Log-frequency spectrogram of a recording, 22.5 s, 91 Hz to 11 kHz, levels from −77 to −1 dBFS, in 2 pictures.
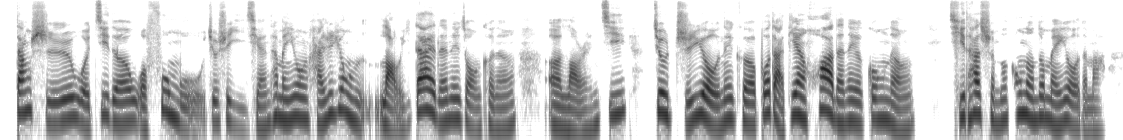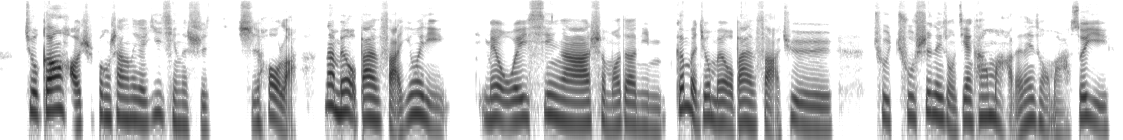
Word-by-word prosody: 当 235 +1 +4
时 175 -2 -1
我 170 -6 -1
记 215 +7 -6
得 170 -2 +1
我 175 -5 -1
父 240 - -3
母 185 -10 -5
就 175 - -5
是 175 +1 -5
以 140 -4 -16
前 145 +4 -6
他 205 +5 -3
们 185 -1 0
用 200 0 0
还 165 -2 -3
是 220 - -1
用 230 -9 -1 0.2
老 - - +2
一 145 - -13
代 250 +6 +6
的 170 0 -2
那 190 +1 -1
种 150 -7 -5
可 150 - -7
能， 140 +3 -7 0.3
呃， 150 -1 0
老 130 -3 -1
人 130 +7 -9
机， 220 +6 -4 0.2
就 230 -2 +3
只 180 -3 -4
有 185 -8 +4
那 185 +5 -1
个 170 -3 0
拨 220 +8 +2
打 - - +3
电 215 -3 +3
话 250 +4 +7
的 170 - 0
那 175 +1 -2
个 165 - -3
功 185 +2 -3
能， 140 -3 -4 0.3
其 205 - -2
他 220 +2 +4
什 205 -3 -3
么 185 - -4
功 220 +4 -3
能 205 -4 +2
都 200 - 0
没 165 -3 -2
有 160 -5 -1
的 120 - -9
嘛。 130 0 -10 0.4
就 235 -2 +2
刚 255 +4 +10
好 160 -9 +4
是 170 - -6
碰 210 -2 -2
上 195 -1 0
那 - - -1
个 175 -2 -1
疫 220 +5 -6
情 175 -4 -7
的 160 - -7
时 145 -1 -8 0.3
时 170 +2 -3
候 165 - +2
了， - - -1 0.3
那 300 -1 +5
没 235 -3 +5
有 230 -3 +4
办 195 -1 +5
法， - - +2
因 210 - -3
为 225 - +3
你 145 - -5 0.3
没 190 0 -3
有 190 -2 +1
微 180 +3 0
信 205 +1 -3
啊 170 -1 +5
什 175 -1 -4
么 155 +2 -3
的， 165 -1 0
你 150 -1 -9 0.3
根 270 +2 +2
本 - - +2
就 200 - -1
没 175 -3 -2
有 160 -3 0
办 170 0 0
法 - - -2
去 145 -6 -5 0.4
出 195 - -6
出 205 +4 -7
示 230 +4 -1
那 210 - +2
种 155 -7 -5
健 185 +7 -1
康 200 +3 -2
码 185 -5 -4
的 - - -7
那 180 +3 -2
种 165 -3 -9
嘛。 - - -13
所 200 - 0
以， 155 -7 -5
180 Hz, 290 characters per minute, -24 LUFS, 160-205 Hz, 0.4 s, 刚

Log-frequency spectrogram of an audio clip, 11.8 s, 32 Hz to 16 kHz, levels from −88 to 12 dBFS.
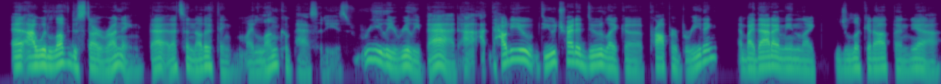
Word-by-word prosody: And 125 +2 +5
I 120 - +8
would 130 0 +4
love 145 +5 +3
to 120 - -2
start 105 -3 +1
running. 90 -4 -2
That 110 +3 +1
that's 105 +5 -4
another 110 +2 -1
thing. 85 -6 -12
My 80 -1 -10
lung 90 +10 -3
capacity 100 -8 -10
is - - -10
really, 170 - -1
really 110 -5 -1
bad. - - +3
I - - 0
I - - -2
how 145 - +6
do 190 - -1
you 195 -9 +2
do 115 - -8
you 160 +5 +1
try 170 +1 +4
to 160 -2 +3
do 130 +2 -1
like 110 -6 -3
a 90 -5 -7
proper 110 -2 0
breathing? 125 - -4 0.3
And 105 - -8
by 105 -1 +3
that 120 +4 +6
I 120 - +5
mean 105 -1 -4
like, 95 -3 -6 0.3
did 95 0 -12
you 95 - -7
look 110 +1 -4
it 105 - -3
up 105 +1 0
and 95 -1 -9
yeah. 105 -4 -2
110 Hz, 230 wpm, -23 LUFS, 95-130 Hz, 0.3 s, I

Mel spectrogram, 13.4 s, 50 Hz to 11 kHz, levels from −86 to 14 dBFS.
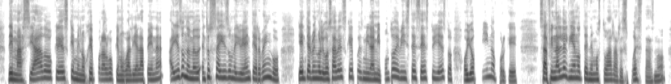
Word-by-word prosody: demasiado? 195 +5 +3
¿Crees 215 0 0
que 230 - -1
me 190 -3 +2
enojé 165 +4 +1
por 190 0 -9
algo 185 +1 -1
que 170 - -3
no 160 0 0
valía 165 +1 0
la 175 0 +3
pena?". 185 +4 -2
Ahí 200 +5 0
es 255 - +2
donde 270 -8 +4
me 205 -1 +3
doy 210 - +2
entonces, 250 +6 -2
ahí 235 -2 +3
es 235 - +1
donde 220 -4 0
yo 190 - 0
ya 190 - +2
intervengo, 210 -2 +1 0.4
ya 215 - +6
intervengo, 220 0 +2
le - - +4
digo: 195 0 +3
"¿Sabes 235 +4 0
qué?, 255 -1 -4
pues, 220 -2 -8
mira, 190 -3 +2
mi 170 -3 0
punto 195 - -5
de 255 -2 +1
vista 220 +2 -2
es 230 - -3
esto 220 0 -2
y 210 0 -2
esto, 215 -5 -4 0.2
o 170 - +2
yo 190 +3 +4
opino", 245 +3 -7
porque, 145 -1 -5
o - - -32 0.3
sea, 205 - +4
al - - +4
final 225 +2 +4
del 290 -1 +3
día 235 0 +2
no 225 -1 +1
tenemos 180 -3 0
todas 175 -1 -2
las 150 -2 -4
respuestas, 140 -1 -6
¿no? 150 +6 -4
200 Hz, 250 wpm, -23 LUFS, 180-225 Hz, 0.4 s, ya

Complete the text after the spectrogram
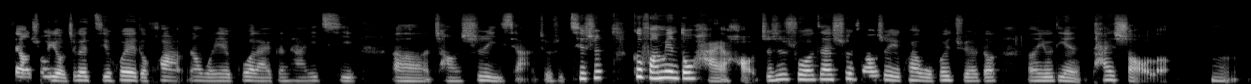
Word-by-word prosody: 想 180 -2 +4
说 180 - -6
有 175 -3 +3
这 160 - -10
个 190 0 +3
机 180 0 -5
会 190 +2 +4
的 165 - -4
话， 175 +1 -4
那 180 - -9
我 165 -2 -8
也 165 -1 -7
过 180 +2 -3
来 160 -1 -6
跟 165 +1 -15
他 165 0 -15
一 175 +1 -11
起， 165 -1 -9 0.3
呃 155 -2 -5
尝 155 -1 -9
试 185 +4 -3
一 160 -2 -5
下。 150 - -10
就 - - -11
是 170 +1 -19
其 270 - +2
实 305 +3 +1 0.3
各 355 - +8
方 290 -3 +8
面 305 -1 +8
都 280 0 +8
还 - - -2
好， - - -2
只 185 - -4
是 230 +4 +1
说 230 -2 +3
在 230 0 +3
社 230 +4 -1
交 230 - -12 0.2
这 210 0 -2
一 185 - +1
块， 195 +1 -2
我 165 -3 -3
会 195 +5 -1
觉 165 -4 -7
得， 165 +1 -4 0.3
呃， 170 - -4
有 175 0 -1
点 170 -3 -3
太 205 +1 -2
少 200 - 0
了， - - -7 0.4
嗯。 180 +4 -11
180 Hz, 255 characters per minute, -20 LUFS, 165-205 Hz, 0.4 s, 各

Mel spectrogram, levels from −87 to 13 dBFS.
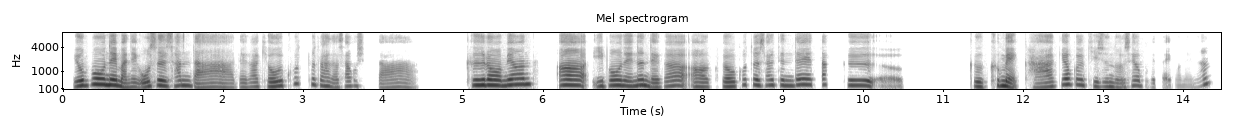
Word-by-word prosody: '요번에 245 +3 +7
만약에 170 -4 -2
옷을 205 +6 +2
산다. 165 -7 -7
내가 170 +2 -11
겨울 185 +3 0
코트를 260 -2 -11
하나 170 -6 -7
사고 200 +5 -12
싶다.' 160 -4 -16 0.6
그러면 245 +3 +5 0.3
'아 240 -1 +3
이번에는 220 +2 0
내가 195 +6 -5
아 180 -1 -6 0.2
겨울 185 0 0
코트를 245 0 -4
살 235 +1 -7
텐데 245 +2 -2
딱 260 0 -8 0.2
그 230 -2 0
어 - - -20 0.8
그 185 -3 -3
금액 210 -5 +2
가격을 195 +11 -4
기준으로 180 -7 -9
세워 220 +6 -9
보겠다 155 -6 -23
이번에는.' 85 - -15
215 Hz, 265 characters per minute, -22 LUFS, 175-240 Hz, 0.8 s, 요번에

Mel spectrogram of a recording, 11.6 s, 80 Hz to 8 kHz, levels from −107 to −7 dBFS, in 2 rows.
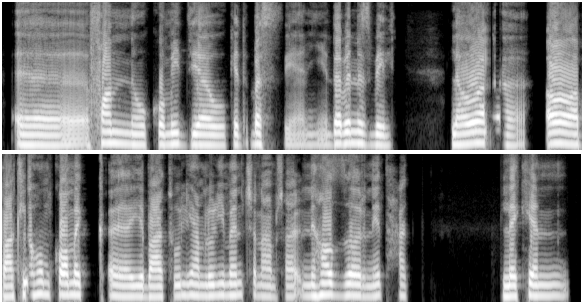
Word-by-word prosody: آآ، 150 - +1
fun 175 -2 0
وكوميديا 155 0 +1
وكده، 150 +2 -2
بس 165 -3 -1
يعني 80 - -9
ده 170 +2 +3
بالنسبة 170 -3 +1
لي. 145 - -7 0.6
اللي 160 0 +3
هو 180 +2 +5 0.6
آه 170 -1 +6
أبعت 160 +2 0
لهم 190 0 0
comic 180 -1 +4 0.3
آآ 160 -1 +1
يبعتوا 160 0 0
لي 175 - -4
يعملوا 170 -1 0
لي 180 0 -1
mention 185 +1 -7
على 160 - -3
مش 150 +1 -14
ع 155 - -3
نهزر، 170 0 +1
نضحك. 170 +1 -7 1.0
لكن 165 +1 0
165 Hz, 140 wpm, -12 LUFS, 155-175 Hz, 1.0 s, آه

